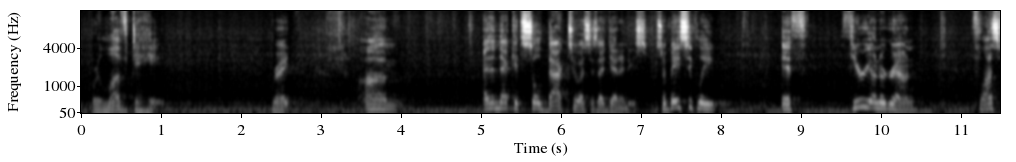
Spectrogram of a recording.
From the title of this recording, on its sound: Logic for the Global Brain PP Conference presentation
